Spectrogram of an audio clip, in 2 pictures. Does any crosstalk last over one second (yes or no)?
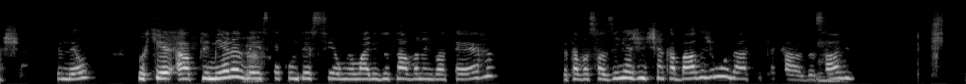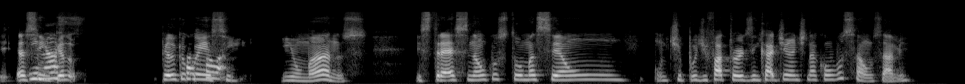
no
